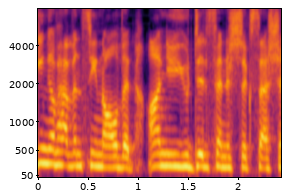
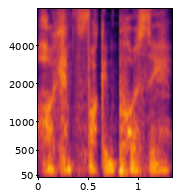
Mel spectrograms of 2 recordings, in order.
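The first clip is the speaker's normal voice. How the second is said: soft, muttered under the breath. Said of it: "Like, under his breath".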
